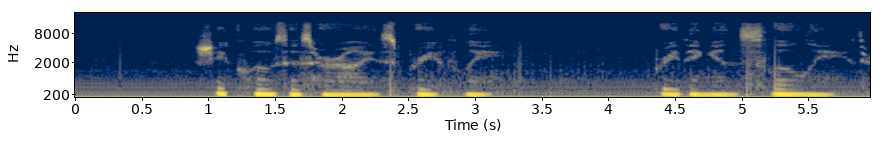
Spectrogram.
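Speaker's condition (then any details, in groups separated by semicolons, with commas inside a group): No condition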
